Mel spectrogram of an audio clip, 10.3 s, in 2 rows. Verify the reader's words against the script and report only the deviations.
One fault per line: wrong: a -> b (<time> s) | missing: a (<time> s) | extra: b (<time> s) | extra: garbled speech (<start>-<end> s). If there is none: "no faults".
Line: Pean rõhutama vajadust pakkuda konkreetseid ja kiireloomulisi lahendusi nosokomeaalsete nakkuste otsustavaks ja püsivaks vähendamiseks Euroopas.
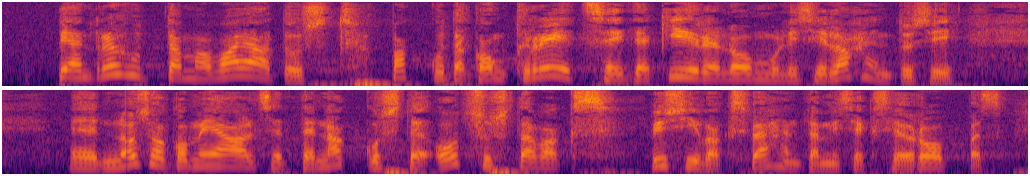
missing: ja (8.2 s)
